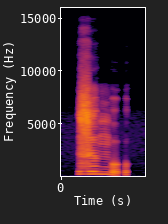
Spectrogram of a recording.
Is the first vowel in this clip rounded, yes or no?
no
